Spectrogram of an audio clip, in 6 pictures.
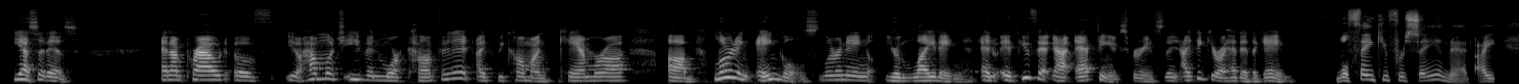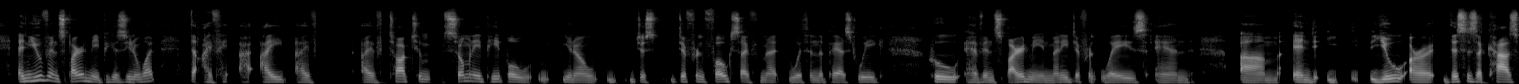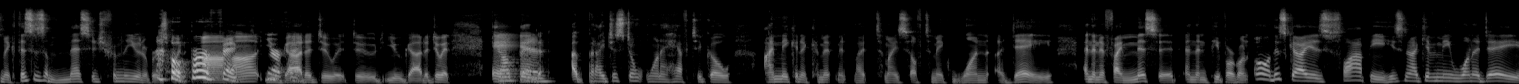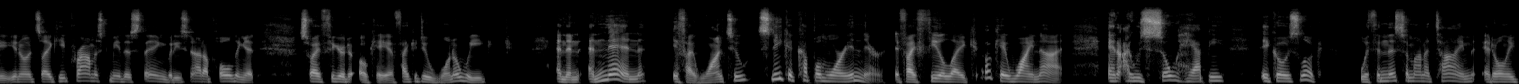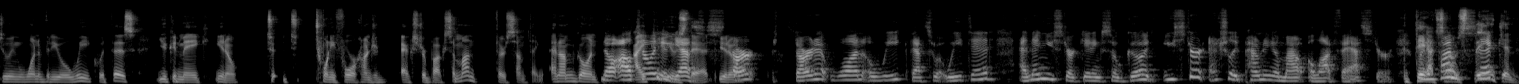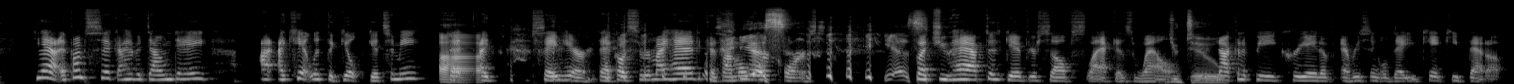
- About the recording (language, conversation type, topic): English, unstructured, Which learning habit helped you most this year, and how did it shape your everyday life?
- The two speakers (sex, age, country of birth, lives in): female, 55-59, United States, United States; male, 55-59, United States, United States
- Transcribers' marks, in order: other background noise; tapping; laughing while speaking: "Oh"; stressed: "then"; anticipating: "That's what I was thinking"; laugh; laughing while speaking: "Yes"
